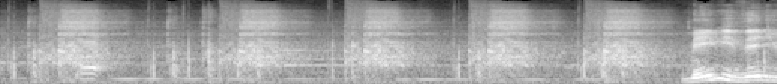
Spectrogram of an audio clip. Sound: footsteps sliding to an abrupt halt

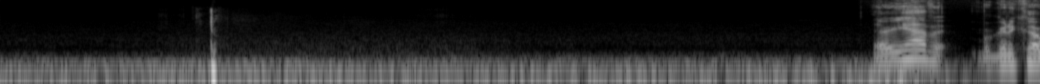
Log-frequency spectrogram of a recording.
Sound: ball being kicked

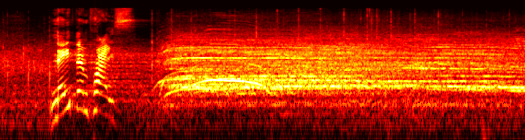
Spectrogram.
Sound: audience cheers and applauds

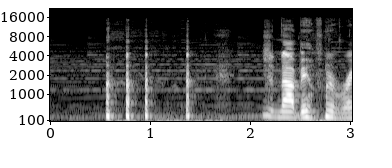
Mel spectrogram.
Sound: laughs

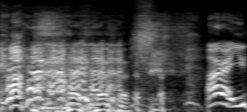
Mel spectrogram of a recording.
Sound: laughing

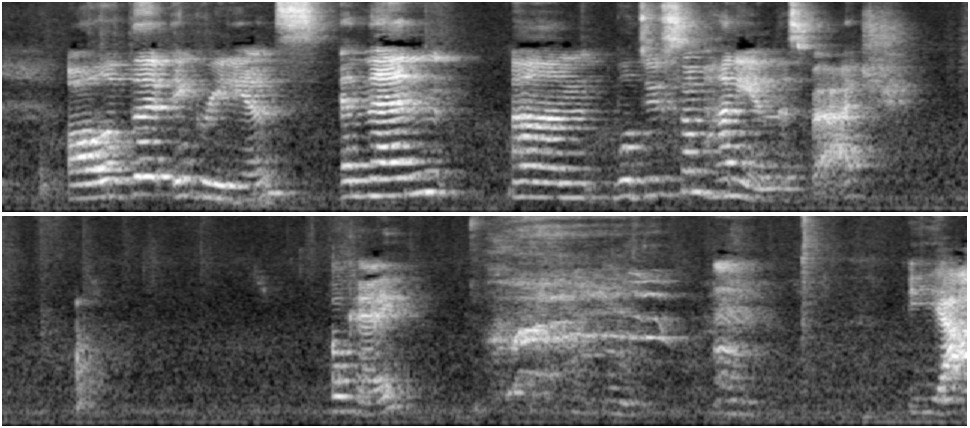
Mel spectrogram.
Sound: laugh

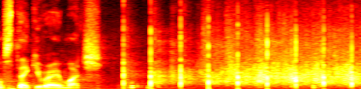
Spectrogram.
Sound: applause

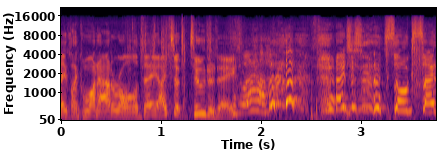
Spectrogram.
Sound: laughs

